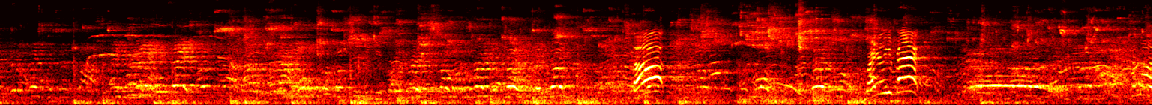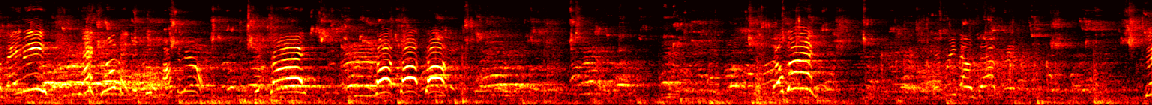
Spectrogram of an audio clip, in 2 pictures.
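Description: A basketball game on a hardwood gym floor: the ball bouncing as it is dribbled, many short sneaker squeaks, and players' and spectators' voices echoing in the large hall.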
